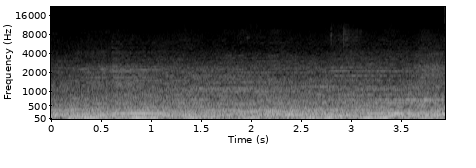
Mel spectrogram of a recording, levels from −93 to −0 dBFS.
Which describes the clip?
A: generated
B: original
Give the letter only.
B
